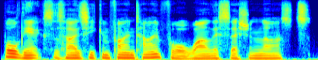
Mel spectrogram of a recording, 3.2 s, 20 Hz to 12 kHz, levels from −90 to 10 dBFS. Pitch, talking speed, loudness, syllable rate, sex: 105 Hz, 245 wpm, -17 LUFS, 5.8 syllables/s, male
